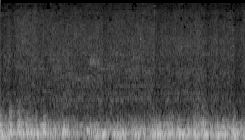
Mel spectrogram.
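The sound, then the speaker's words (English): Continuous low, rolling rumble of thunder that swells and eases in waves throughout, deep and steady with no voices present. “And on that inhale, there's thunder coming.”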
